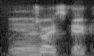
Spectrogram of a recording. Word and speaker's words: Stryjek: Stryjek, thank you. My pronunciation's awful, but well, I mean, I think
